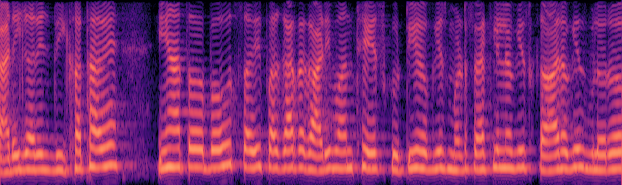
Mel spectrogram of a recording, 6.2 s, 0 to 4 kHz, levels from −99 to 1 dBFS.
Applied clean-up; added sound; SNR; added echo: none; none; none; none.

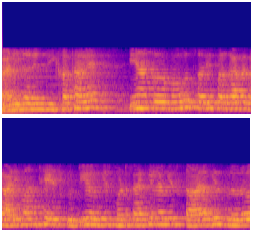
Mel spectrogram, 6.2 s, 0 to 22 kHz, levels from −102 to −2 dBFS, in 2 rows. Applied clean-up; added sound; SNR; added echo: none; Acoustic guitar / Strum; 19 dB; reverberation time 0.9 s.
